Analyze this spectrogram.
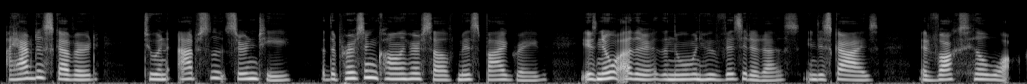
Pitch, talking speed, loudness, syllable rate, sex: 230 Hz, 165 wpm, -18 LUFS, 5.5 syllables/s, female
